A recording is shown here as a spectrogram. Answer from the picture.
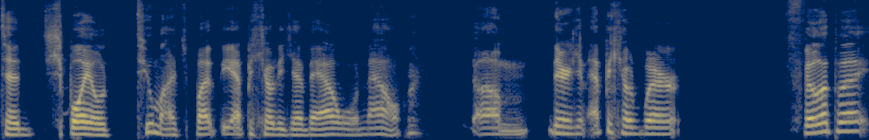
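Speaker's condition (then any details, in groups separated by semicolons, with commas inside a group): Cerebral palsy; draw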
